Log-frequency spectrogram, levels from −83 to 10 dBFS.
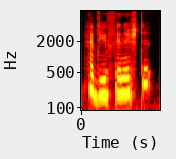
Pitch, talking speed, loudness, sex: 200 Hz, 300 wpm, -14 LUFS, female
